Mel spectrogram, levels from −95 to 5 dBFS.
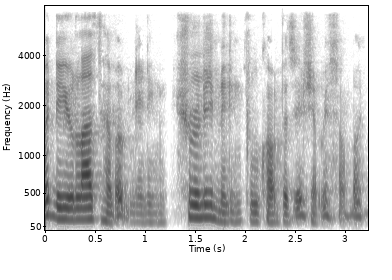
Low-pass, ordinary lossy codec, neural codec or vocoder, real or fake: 7.2 kHz; AAC, 48 kbps; autoencoder, 22.05 kHz, a latent of 192 numbers a frame, VITS, trained on one speaker; fake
